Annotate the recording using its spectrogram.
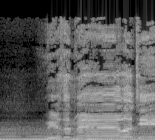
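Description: Worship song playing: a held instrumental chord, with a singer coming in about two-thirds of a second in on a long, wavering note.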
